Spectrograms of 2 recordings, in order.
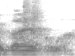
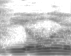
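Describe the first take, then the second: First: "Viola" said vy-OH-la; "Viola" opening like the word "vie"; second pronunciation of Viola. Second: "Viola" said vee-OH-la; "Viola" opening with an ee sound; first pronunciation of Viola. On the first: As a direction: say "Viola" with a vy at the start. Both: Shown as a demonstration. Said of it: "is it Viola or Viola".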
